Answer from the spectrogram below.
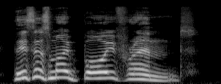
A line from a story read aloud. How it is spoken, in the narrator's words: Crowley shouted back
